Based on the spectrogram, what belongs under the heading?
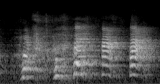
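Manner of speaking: high loud bird cackle; gleeful cackling bird; rook cackle. Acted. Rook cackles to himself in a tree, gleeful.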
